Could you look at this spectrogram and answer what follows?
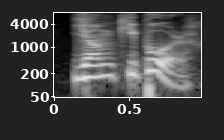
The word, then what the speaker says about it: Yom Kippur: Yom Kippur.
